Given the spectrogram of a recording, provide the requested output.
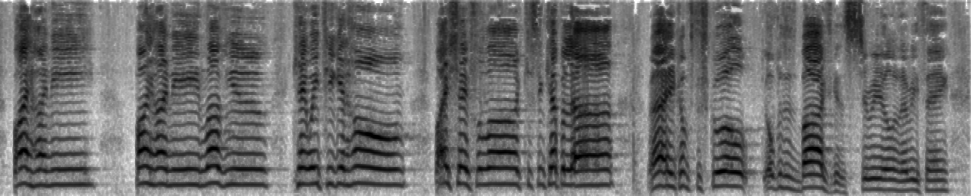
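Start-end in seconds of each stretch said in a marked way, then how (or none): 0.2-7.7 high, slow lovey-dovey coo. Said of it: "she's all lovey-dovey with her husband".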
